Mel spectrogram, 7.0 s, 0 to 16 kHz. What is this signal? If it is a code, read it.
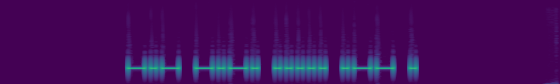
Morse code, heard as a keyed tone, about 20 wpm, 700 Hz. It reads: KC5WE
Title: Speed Racing - USA 2x2 Call Signs 17wpm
